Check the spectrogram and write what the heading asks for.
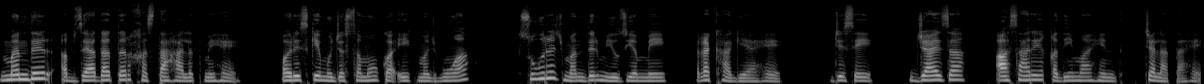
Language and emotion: Urdu, neutral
